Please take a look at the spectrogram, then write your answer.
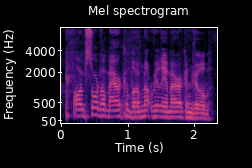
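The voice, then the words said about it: Weird, vaguely American put-on accent. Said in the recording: “That weird accent that Pierce Brosnan was doing.”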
